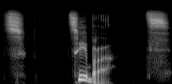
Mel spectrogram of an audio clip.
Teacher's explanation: Auch das ist eine Kombination. Es klingt wie ein T und ein S.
